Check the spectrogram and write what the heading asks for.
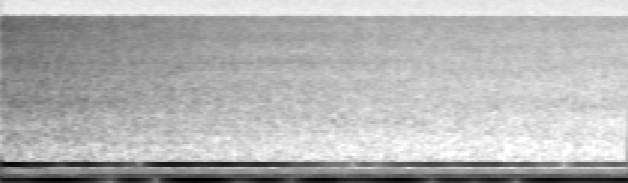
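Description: Background meditation music: a low drone of a few steady held tones, gently swelling and fading about once a second.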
